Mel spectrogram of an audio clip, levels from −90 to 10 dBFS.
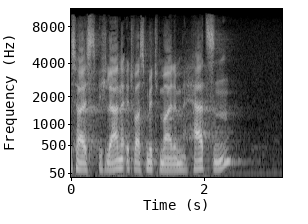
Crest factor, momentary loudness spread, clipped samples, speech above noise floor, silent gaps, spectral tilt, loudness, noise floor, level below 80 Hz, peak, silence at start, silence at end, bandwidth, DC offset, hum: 16 dB; 6 LU; under 0.1%; 38 dB; none; -3.5 dB/octave; -17 LUFS; -55 dBFS; -52 dBFS; -2 dBFS; 0 s; 0.75 s; 10.5 kHz; under 0.1%; none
